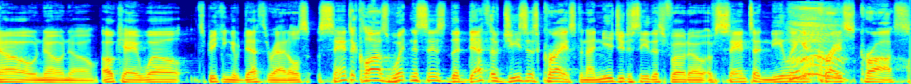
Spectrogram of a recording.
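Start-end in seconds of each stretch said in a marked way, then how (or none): none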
